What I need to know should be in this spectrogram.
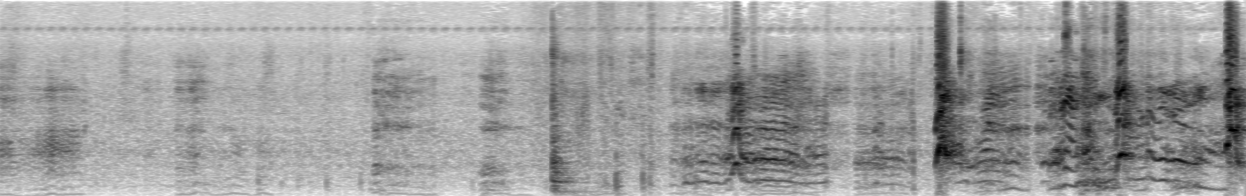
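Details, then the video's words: Whippets playing together in the dark, making funny noises: soft whines and low harmonic growling that build into louder, busier vocal bursts with sharp yelps near the end. "Whippets playing in the dark & making funny noises"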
